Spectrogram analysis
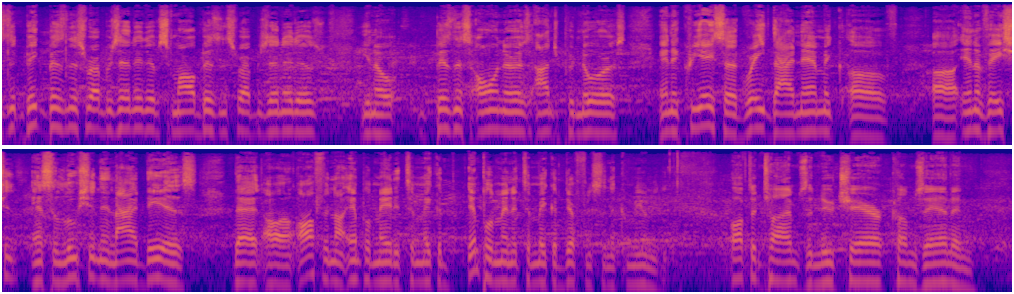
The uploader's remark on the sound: New Orleans Chamber 2023 Annual Luncheon at Hilton Riverside New Orleans. Broadcasting LIVE from the Hilton Riverside for the New Orleans Chamber 2023 Annual Luncheon.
